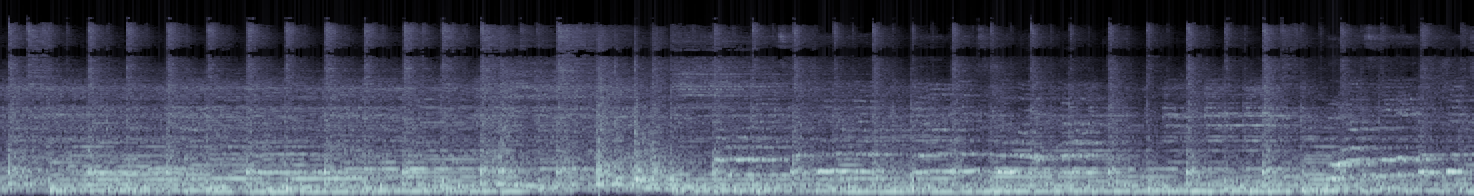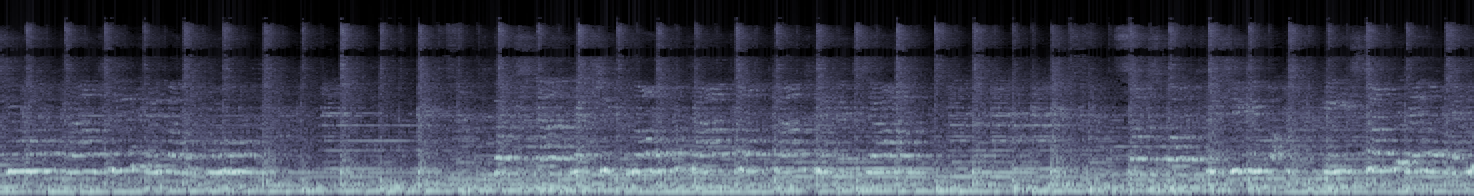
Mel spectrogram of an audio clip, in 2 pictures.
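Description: Pop-rock song with a steady drum beat, and a singing voice that comes in about seven seconds in.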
